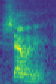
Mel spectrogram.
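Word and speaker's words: Chamonix: ये जो है इसकी करेक्ट प्रोनाउंसिएशन है शैमनी।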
